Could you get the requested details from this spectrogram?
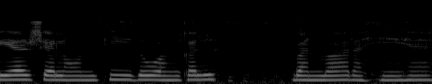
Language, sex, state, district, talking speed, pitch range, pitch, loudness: Hindi, female, Bihar, Purnia, 110 wpm, 200-210 Hz, 205 Hz, -45 LUFS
